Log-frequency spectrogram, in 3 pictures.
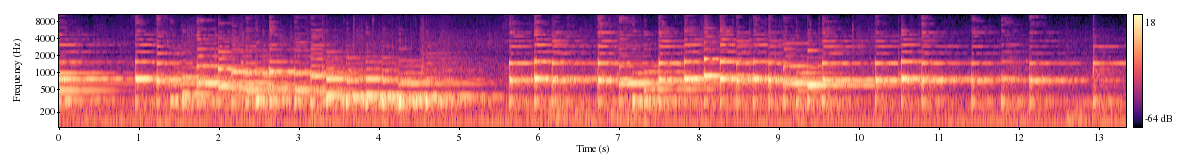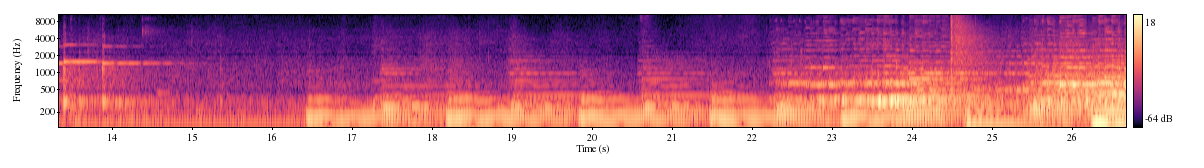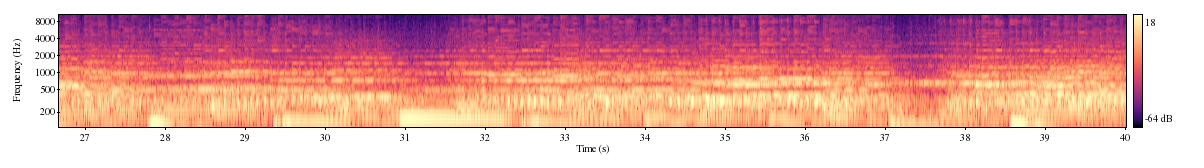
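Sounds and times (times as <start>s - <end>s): balalaika plucked melody: 0.0s - 15.0s, 16.2s - 40.0s
folk instrument orchestra: 0.0s - 40.0s
low sustained chords: 18.3s - 40.0s.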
